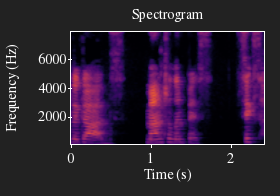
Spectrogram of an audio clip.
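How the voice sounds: The background is quiet behind a natural reading voice whose pitch varies in an ordinary way.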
